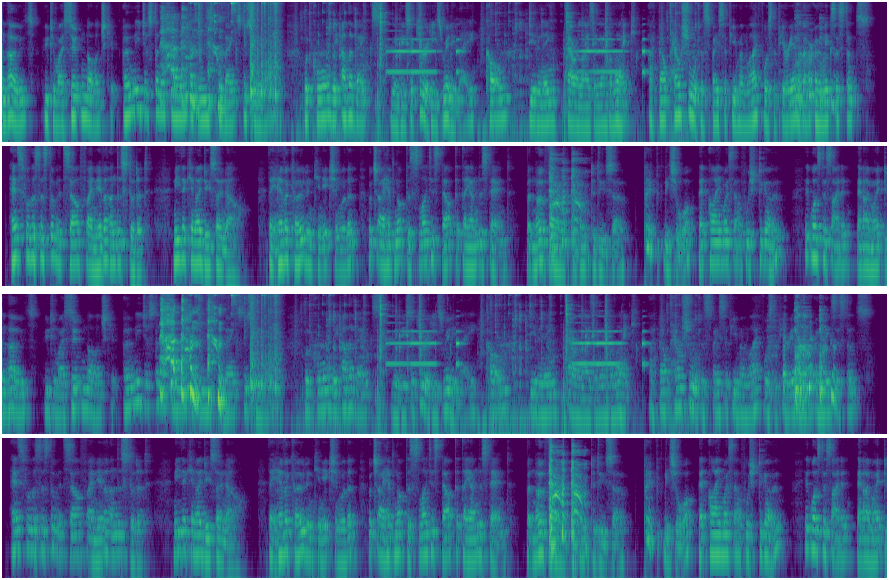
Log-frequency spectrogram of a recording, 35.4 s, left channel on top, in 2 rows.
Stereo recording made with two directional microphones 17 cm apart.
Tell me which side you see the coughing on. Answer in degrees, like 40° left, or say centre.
60° right.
